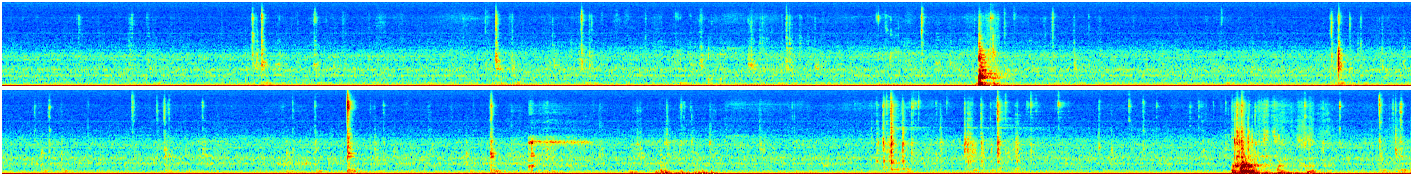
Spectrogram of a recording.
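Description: Small metallic clicks and taps of hand tools and a capacitor's leads being worked into a tube radio chassis, with two louder knocks, about ten seconds in and near the end, over a steady background hum.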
